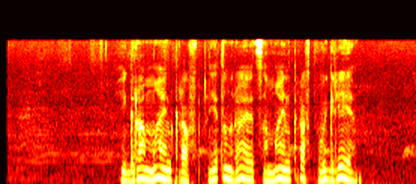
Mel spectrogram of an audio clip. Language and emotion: Russian, positive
